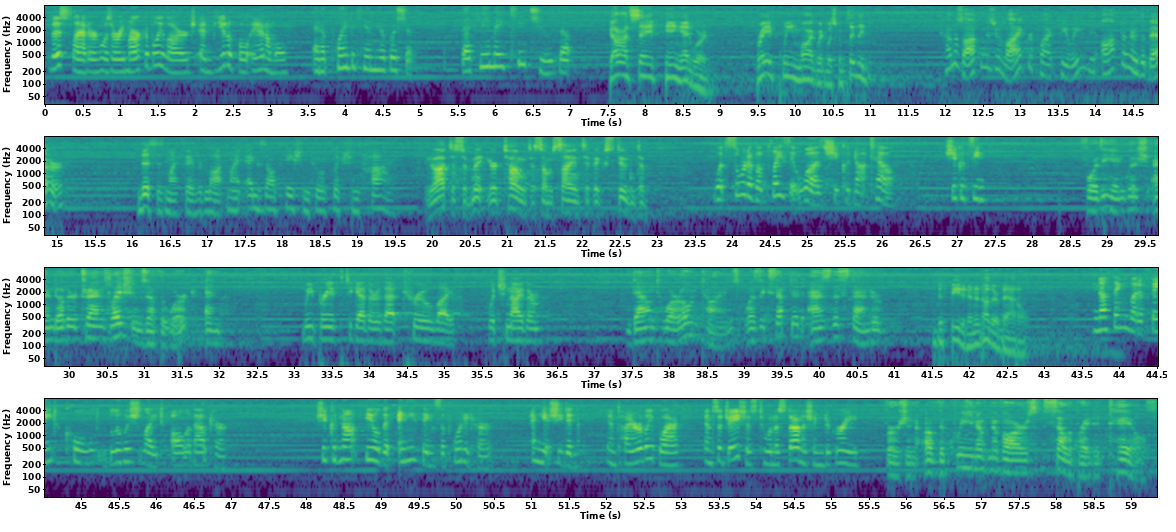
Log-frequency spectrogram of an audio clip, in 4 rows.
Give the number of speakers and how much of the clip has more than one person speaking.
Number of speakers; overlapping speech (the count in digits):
9, no overlap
